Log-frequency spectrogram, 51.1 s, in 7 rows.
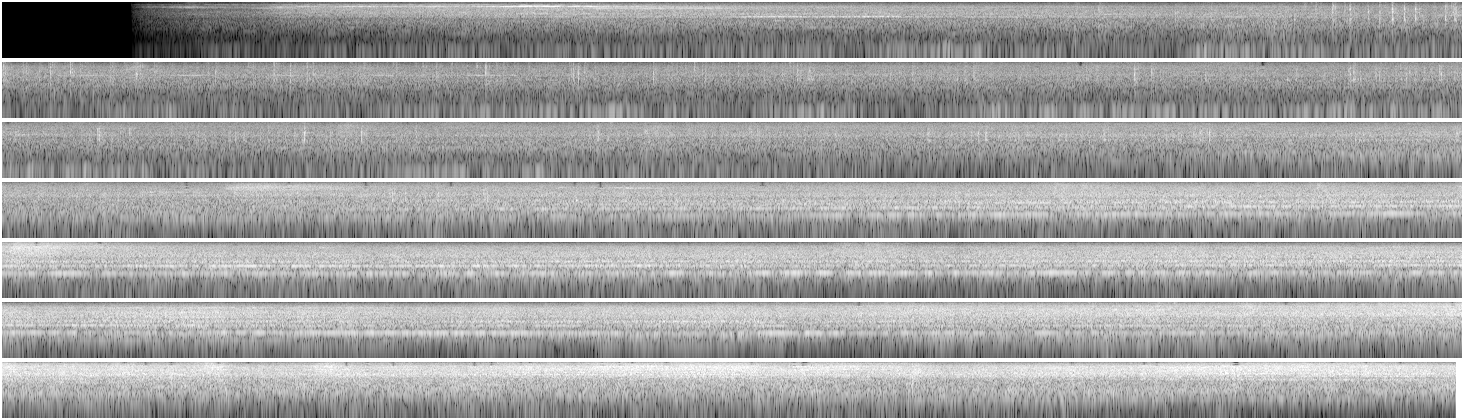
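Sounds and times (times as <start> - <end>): high wheel squeals: 0.8 - 6.6
train rumbling on rails: 1.0 - 51.0.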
